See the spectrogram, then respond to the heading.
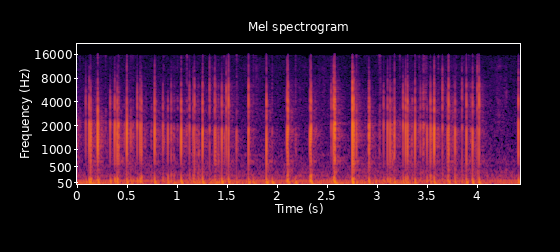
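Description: Long nails tap and scratch the textured back of a cream plastic or silicone phone case, likely with a phone inside. A quick, irregular run of sharp, dry clicks is heard, with light scratchy rasps between them and a faint low hum underneath.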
